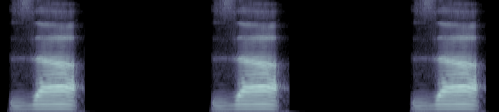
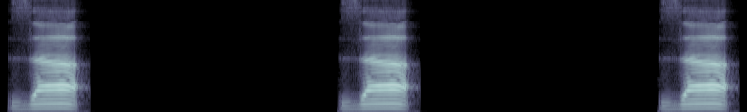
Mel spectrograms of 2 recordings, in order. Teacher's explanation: زبان کی نوک کو سامنے والے نیچے کے دو دانتوں کے کناروں سے مضبوطی سے لگا کر باریک اور سیٹی جیسی آواز میں پڑھیں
